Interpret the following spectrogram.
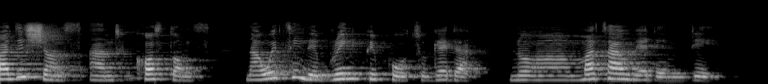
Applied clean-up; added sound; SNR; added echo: none; none; none; none.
